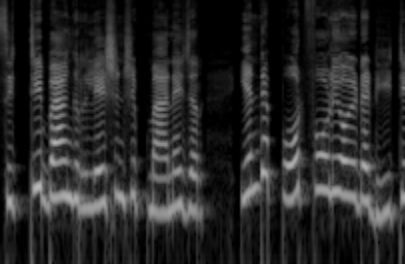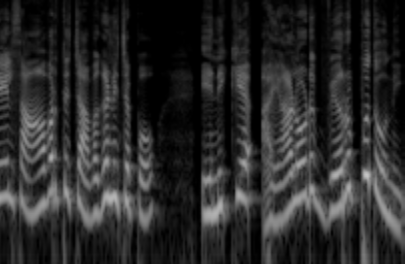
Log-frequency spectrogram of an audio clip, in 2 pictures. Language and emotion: Malayalam, disgusted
